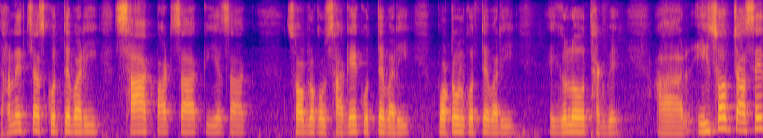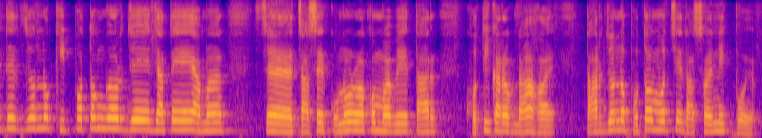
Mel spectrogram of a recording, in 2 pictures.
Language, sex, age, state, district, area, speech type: Bengali, male, 45-60, West Bengal, Paschim Bardhaman, urban, spontaneous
